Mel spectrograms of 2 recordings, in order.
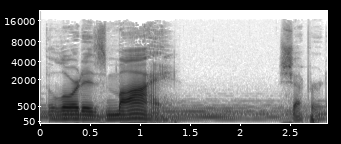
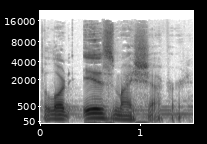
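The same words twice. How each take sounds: First: The stress is on the word my. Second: The stress is on the word is.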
